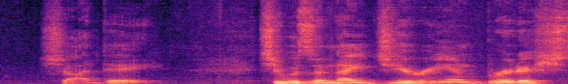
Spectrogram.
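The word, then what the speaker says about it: Sade: number 19 we have shade spelled sad D pronounce shade she was a Nigerian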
